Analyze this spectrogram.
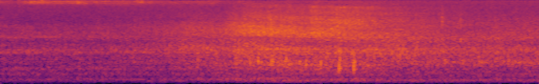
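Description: Road traffic noise that swells about two seconds in as a vehicle passes, then holds steady.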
